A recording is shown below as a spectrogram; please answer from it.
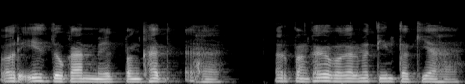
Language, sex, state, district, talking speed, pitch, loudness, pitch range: Hindi, male, Jharkhand, Palamu, 180 wpm, 135 Hz, -18 LUFS, 125-145 Hz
